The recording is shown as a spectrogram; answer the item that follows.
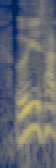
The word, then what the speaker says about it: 의: 해도 틀리는 건 아니에요 의 발음은 에 이 얘기다 3가지로 발음할 수 있어요 상황에 따라서 다만 의사 라든가 의견이다 할 때 앞에 올 때는 반드시 의 라고 발음해야 되요 그러나 두 번째 이하의 올 때는 특히 조사 로서는 애라고 많이 하잖아요 아까 교독문 일부 또 여러분들도 하나님의 영광이라고 이제 하나님께 영과 이렇게 않은 잖아요 그게 보편적인 거예요 마음에 안 되는 게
